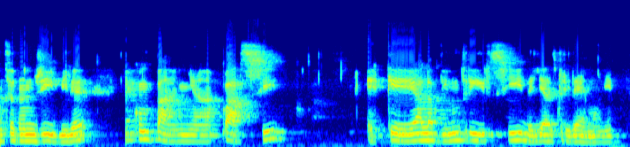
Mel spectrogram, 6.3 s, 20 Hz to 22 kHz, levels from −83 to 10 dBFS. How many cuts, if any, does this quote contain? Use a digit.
3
